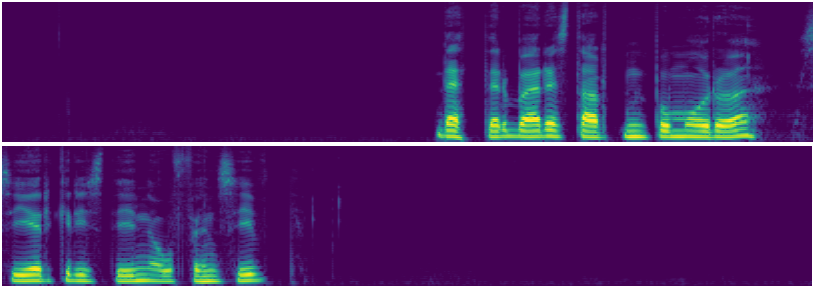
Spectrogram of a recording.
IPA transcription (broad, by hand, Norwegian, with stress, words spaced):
ˈdɛtə ˈæːɾ ˈbɑːɾə ˈstɑːɾtn̩ ˈpoː ˈmʊɾʊɑ ˈsiːəɾ kɾɪˈstiːnə ˈɔfɛnˌsiːft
